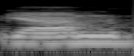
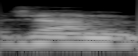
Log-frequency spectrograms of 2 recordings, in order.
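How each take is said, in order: First: The word is pronounced the Hindi way. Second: The word is pronounced the Sanskrit way. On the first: "Hindi में इसे ज्ञान कहेंगे" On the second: "Sanskrit में जान कहेंगे"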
